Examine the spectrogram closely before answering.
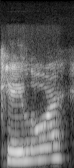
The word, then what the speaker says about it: Clore: Yes, and correction, it is pronounced Kaylor, but can you all hear me?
